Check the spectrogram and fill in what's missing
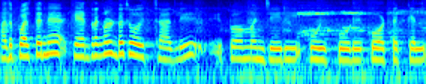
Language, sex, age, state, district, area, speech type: Malayalam, female, 45-60, Kerala, Malappuram, rural, spontaneous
